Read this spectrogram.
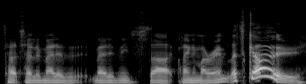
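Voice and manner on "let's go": excited. Real, not acted. Excited cheer while cleaning.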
